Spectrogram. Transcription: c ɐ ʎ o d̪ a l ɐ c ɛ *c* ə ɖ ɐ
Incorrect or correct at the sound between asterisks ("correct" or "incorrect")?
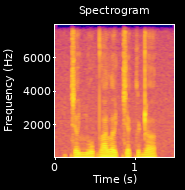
incorrect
